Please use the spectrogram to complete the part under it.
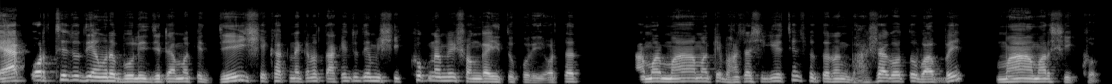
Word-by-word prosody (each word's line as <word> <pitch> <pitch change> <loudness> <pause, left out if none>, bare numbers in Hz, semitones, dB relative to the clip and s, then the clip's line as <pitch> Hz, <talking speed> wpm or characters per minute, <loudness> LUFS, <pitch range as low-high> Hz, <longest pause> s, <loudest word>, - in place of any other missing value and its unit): এক - - +1 0.2
অর্থে 200 +2 +1
যদি 195 -2 0
আমরা 170 -1 +6
বলি, 140 0 +5
যেটা 135 +1 +1
আমাকে 140 0 -1 0.2
যেই 170 +9 +4
শেখাক 155 0 -3
না 140 - 0
কেন? 155 +2 -2
তাকে 135 +5 -2
যদি 165 +1 -4
আমি 160 - +1
শিক্ষক 140 +9 -4
নামে 175 0 +2
সংজ্ঞায়িত 130 -3 +1
করি 100 -3 -5
অর্থাৎ, 130 +5 -1 0.7
আমার 140 +3 +3
মা 135 - +3 0.2
আমাকে 145 -1 -3
ভাষা 115 +5 -3
শিখিয়েছেন 155 +7 -4
সুতরাং 135 -4 -2 0.2
ভাষাগতভাবে, 145 - 0 0.5
মা 130 +2 +4 0.2
আমার 135 0 +3
শিক্ষক। 110 -4 -9
140 Hz, 155 wpm, -23 LUFS, 135-160 Hz, 0.7 s, আমরা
